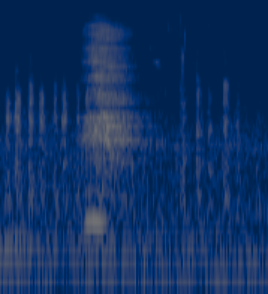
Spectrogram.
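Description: An old dog panting in quick, steady, breathy huffs that repeat many times at an even rhythm, fairly faint and with no talking over them.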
